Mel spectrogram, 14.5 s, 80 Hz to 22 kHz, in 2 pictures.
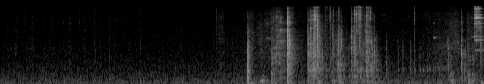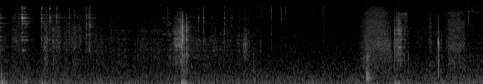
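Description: Light metallic clicks and clinks of tweezers, a small screwdriver and tiny parts against a steel parts cup and the metal frame of a Shimano Calcutta Conquest 400 baitcasting reel being reassembled. A quick flurry of clicks comes about four seconds in, then scattered single clicks later.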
